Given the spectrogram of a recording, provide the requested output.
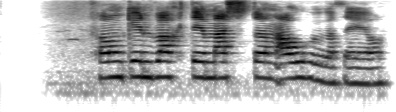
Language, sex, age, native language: Icelandic, male, 7, Icelandic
